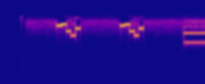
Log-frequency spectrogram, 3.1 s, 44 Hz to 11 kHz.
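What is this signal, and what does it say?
Five-tone selective call (ZVEI), heard as quick runs of five tones, tones of about 70 ms. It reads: 89416 89416
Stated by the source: Five-tone ZVEI selective call received on an SDR.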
